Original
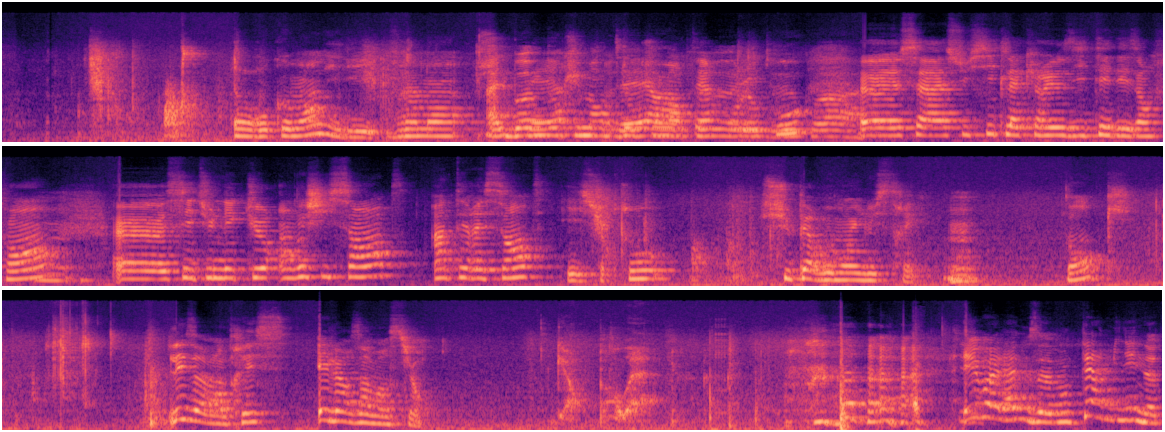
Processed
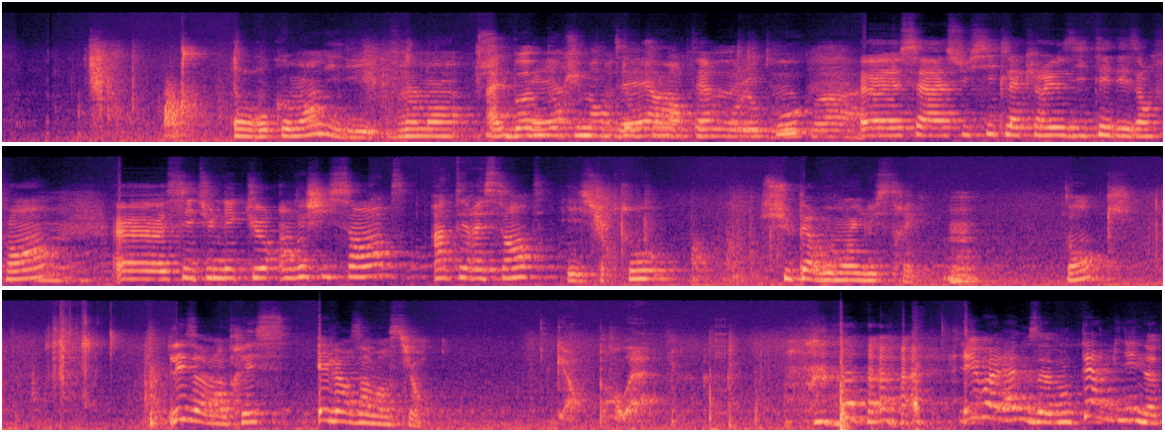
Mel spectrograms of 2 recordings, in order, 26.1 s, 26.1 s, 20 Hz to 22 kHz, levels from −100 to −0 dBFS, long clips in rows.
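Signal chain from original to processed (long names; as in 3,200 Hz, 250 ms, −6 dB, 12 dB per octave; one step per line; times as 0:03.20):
0:11.45–0:12.39: high-shelf EQ 4,200 Hz → 7,500 Hz +12 dB
delay with a low-pass on its return 229 ms, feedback 78%, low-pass 850 Hz, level −22 dB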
